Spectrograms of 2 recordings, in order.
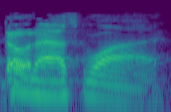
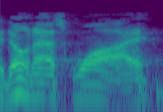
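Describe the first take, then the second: First: Slow, measured parent's rule; stern parent. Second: Slow, deliberate parent's rule; stern parent. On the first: Pastor repeating his own rule to his kids, stern and slow. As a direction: spell out the rule to the kids, slowly. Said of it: "how many times did I say that". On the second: Parent telling a child not to ask, stern and slow. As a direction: lay down the law word by word, slowly. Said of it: "did your parents say". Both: Retold or imitated.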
